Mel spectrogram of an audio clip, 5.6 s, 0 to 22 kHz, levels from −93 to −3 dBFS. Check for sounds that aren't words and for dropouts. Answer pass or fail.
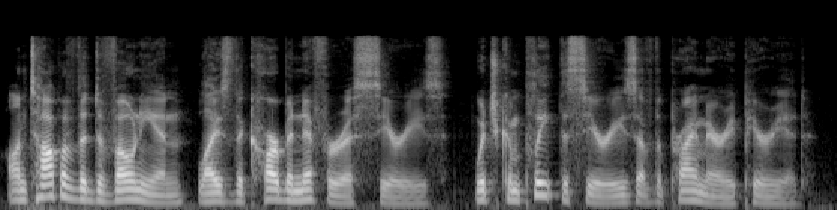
pass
